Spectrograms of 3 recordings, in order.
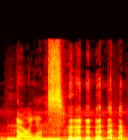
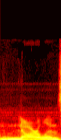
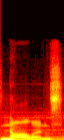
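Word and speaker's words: New Orleans: like how in louisiana they say gnarlins not gnarliness there's no r it's nollins no now lens you don't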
